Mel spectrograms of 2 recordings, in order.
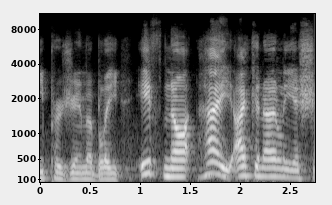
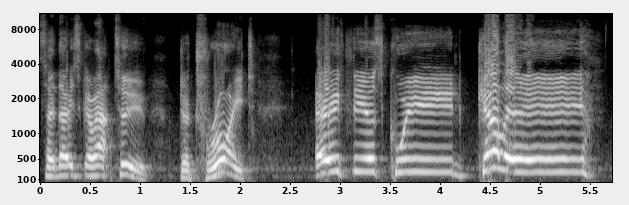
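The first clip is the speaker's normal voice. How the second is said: goofy, very high-pitched announcer shout; 10 semitones higher, 5 dB louder than usual. Sending out a shout-out, stupid announcer voice. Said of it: "I always do this in kind of my stupid announcer voice".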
